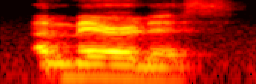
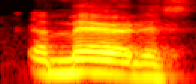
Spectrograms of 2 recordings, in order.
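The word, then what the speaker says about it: emeritus: think I think terce I'm pronouncing that incorrect isn't that ameritus ameritus thank you isn't that an honorary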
